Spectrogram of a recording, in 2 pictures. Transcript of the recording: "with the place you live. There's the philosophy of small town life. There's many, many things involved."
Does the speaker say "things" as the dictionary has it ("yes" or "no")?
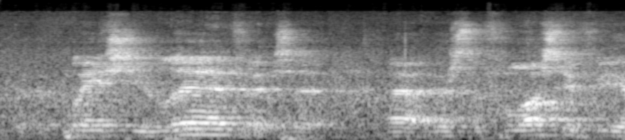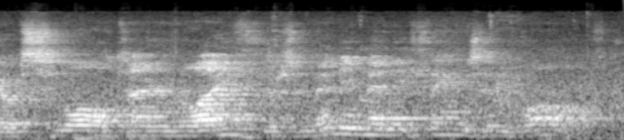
yes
